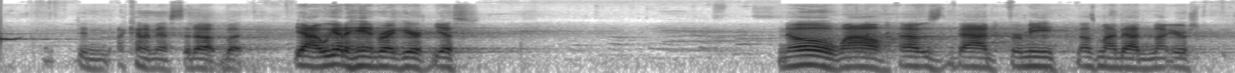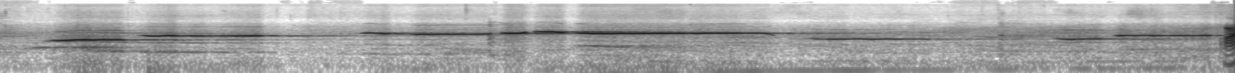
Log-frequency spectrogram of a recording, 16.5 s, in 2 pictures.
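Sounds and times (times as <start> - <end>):
person whistling a slow movie theme melody: 0.0 - 0.4, 8.5 - 14.6, 15.3 - 16.4
speech: 0.5 - 3.3, 5.2 - 8.1.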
